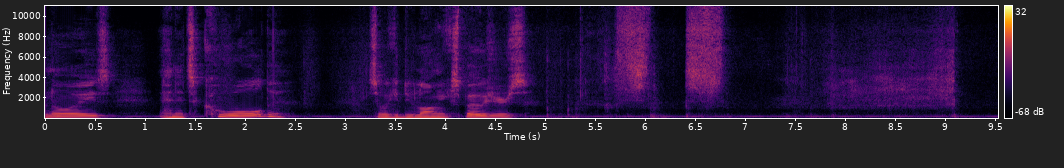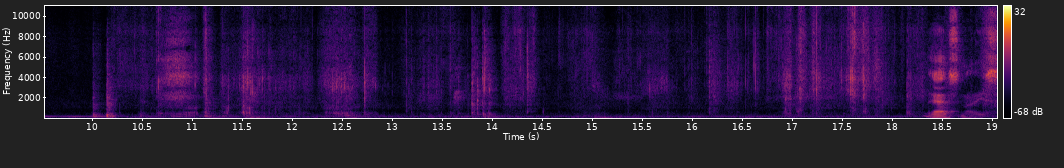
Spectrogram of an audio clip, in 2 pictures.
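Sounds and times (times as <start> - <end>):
faint steady hum: 0.0 - 19.0
packaging rustling and crinkling: 10.4 - 18.9.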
